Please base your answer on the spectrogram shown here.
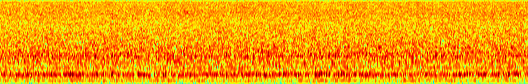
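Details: Mass buzzing of honey bees as their hive is removed from a barn in La Feria, Texas: an unbroken, even drone of countless wings with no pauses.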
